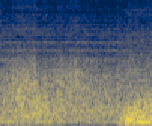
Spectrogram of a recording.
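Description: Rocket engine noise of a rocket in flight: a steady, pitchless rumble that grows louder and deeper near the end.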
